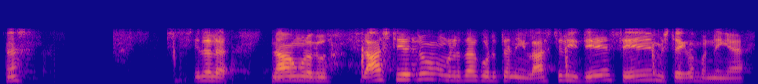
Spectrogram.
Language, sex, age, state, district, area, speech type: Tamil, male, 30-45, Tamil Nadu, Nilgiris, urban, conversation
